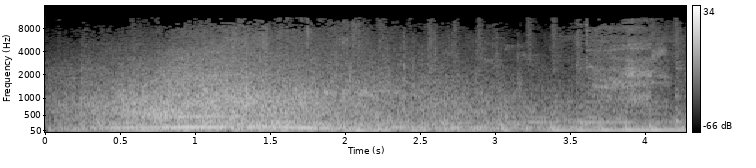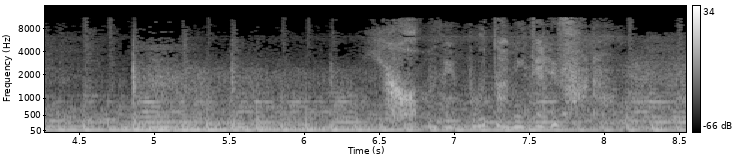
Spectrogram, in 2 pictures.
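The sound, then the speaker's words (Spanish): A car engine roars as the car is started and driven away at full speed, the loud burst at the start settling into a steady, droning engine rumble that carries on to the end. “El profesor se aleja en el coche a toda velocidad.”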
